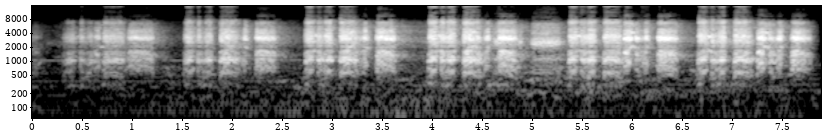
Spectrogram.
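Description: Chachalacas calling in loud, harsh, raucous phrases, repeated about once a second in a rhythmic, grating chorus with no other sounds clearly heard.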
